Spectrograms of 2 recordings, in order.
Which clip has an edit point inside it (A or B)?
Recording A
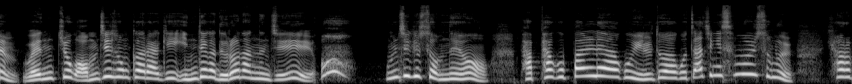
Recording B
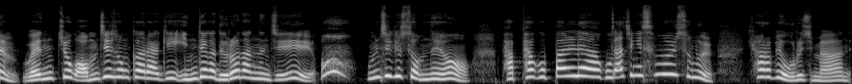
B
